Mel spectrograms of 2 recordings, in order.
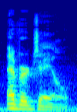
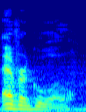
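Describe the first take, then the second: First: The word ends with a sound like 'jail'. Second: The word ends with a sound like 'ghoul'. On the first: The speaker calls it right. "that is the correct way to say it" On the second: The speaker calls it wrong. "the terrible way I mispronounce it"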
